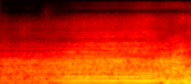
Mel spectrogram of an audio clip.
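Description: A Jaguar XFR's engine roars loudly and close, rising in intensity over two seconds into a full, sustained growl with no voices.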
